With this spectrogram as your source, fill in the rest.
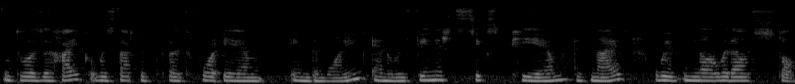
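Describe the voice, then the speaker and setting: With a non-native accent, a woman speaks fairly slowly in a fairly low pitch, somewhat breathy, with a dark, mellow tone and fairly even intonation. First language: not English. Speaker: wellness coach. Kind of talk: online course lesson. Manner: halting.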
